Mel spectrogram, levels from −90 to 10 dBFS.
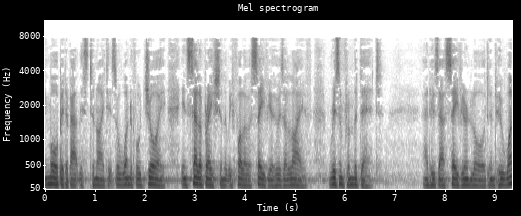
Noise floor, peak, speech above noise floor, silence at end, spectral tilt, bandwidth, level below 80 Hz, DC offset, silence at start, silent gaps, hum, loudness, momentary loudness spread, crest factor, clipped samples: -51 dBFS; -2 dBFS; 31 dB; 0 s; -6.5 dB/octave; 8 kHz; -54 dBFS; under 0.1%; 0 s; none; none; -21 LUFS; 11 LU; 18 dB; under 0.1%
